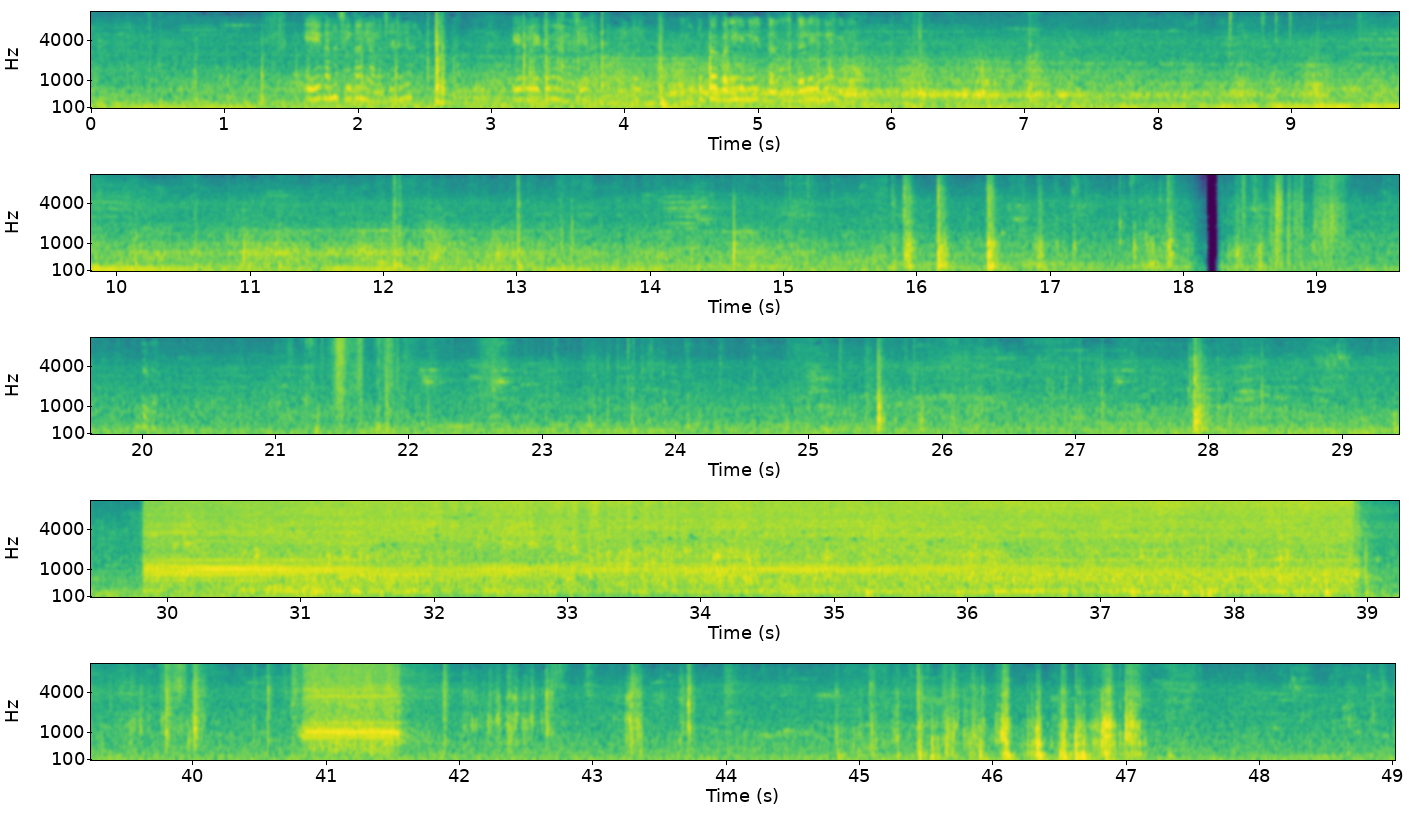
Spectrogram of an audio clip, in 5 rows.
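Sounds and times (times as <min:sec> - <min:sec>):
pressure washer spraying water: 0:29.8 - 0:39.1, 0:40.8 - 0:41.7.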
